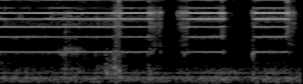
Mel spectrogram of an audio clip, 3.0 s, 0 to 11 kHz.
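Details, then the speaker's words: Vintage Micronta continuity tester (Radio Shack, c.1989–90, 9-volt battery) after reassembly, latch and normally-open mode: clean high-pitched steady beep cutting in and out as leads touch; normal continuity beep. "It's in latch and normally open mode, so that should latch on. I think you can hear the beeper and see the LED. Reset works."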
